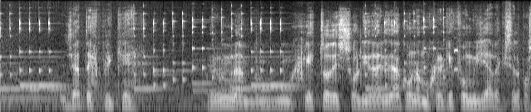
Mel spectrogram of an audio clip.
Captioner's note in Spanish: Suena el celular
